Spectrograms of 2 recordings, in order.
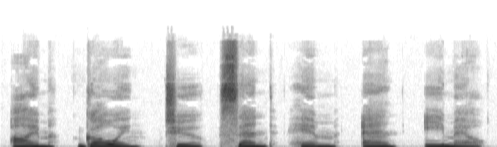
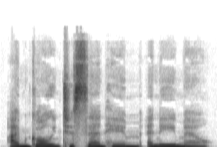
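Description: First: Very slow, word by word; slow read-through. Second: Said in the usual way. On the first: Shown as a demonstration. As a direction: pause after every word as a teacher demonstrating. Teacher's slow read, then normal. (慢速逐词朗读)

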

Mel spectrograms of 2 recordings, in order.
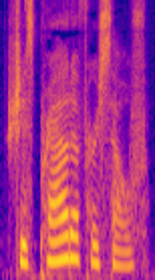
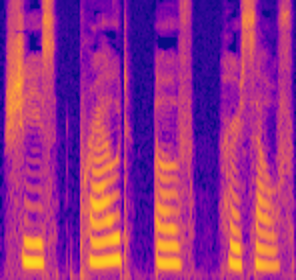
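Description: First: Said in the usual way. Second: Slowly, a gap after each word; slow reading. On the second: Shown as a demonstration. Teacher giving learners a slow read-through, word by word. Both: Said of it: "好，慢读一遍".

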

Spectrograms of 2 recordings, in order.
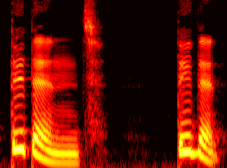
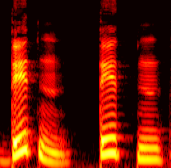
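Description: First: "didn't" with a clear vowel before N; careful, unreduced "didn't"; full "den" in "didn't". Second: "didn't" with tongue stuck, air through the nose; no vowel before N in "didn't"; nasal-plosion "didn't". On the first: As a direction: slowly release both syllables of "didn't". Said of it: "那个出现den了". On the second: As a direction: hold the D, hum out N in "didn't". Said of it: "鼻子出气儿". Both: Shown as a demonstration.

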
